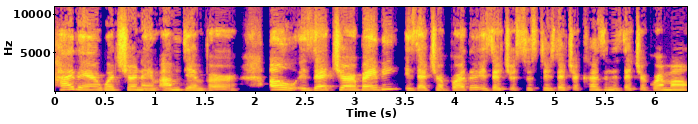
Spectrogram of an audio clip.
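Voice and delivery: bubbly, outgoing, whirlwind-fast friendly chatter. Imitating a four-year-old daughter who greets strangers everywhere: imitating Denver. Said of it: "Everywhere we go, and I mean everywhere we go, it is".

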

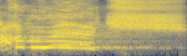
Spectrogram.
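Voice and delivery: put-on yelling, pitched very high. Retelling a grandmother in a family prayer circle: imitating grandmother yelling. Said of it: "my grandmother would just start yelling".

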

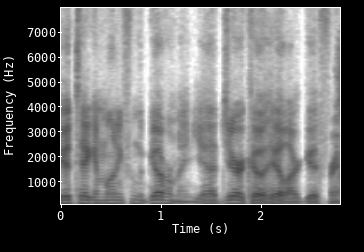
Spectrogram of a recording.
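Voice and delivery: playful, joking teasing tone. Chatting with the other speaker, teasing. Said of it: "I'm teasing you".

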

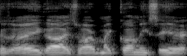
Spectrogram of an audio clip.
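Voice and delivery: low, deep, rumbling big male voice. Retelling what a guy at the comic shop would say on arrival, low voice. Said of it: "say with his low voice".

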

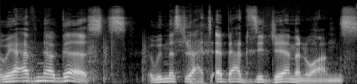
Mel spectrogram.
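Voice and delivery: fake French accent. Voicing the french in a story about a ghost anthology, bad french accent. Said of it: "Bad French accent".

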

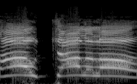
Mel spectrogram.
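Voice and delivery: announcer scream, very loud and high-pitched. Mocking how an announcer called the fight: imitating Ray Flores screaming. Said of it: "screaming at the top of his lungs".

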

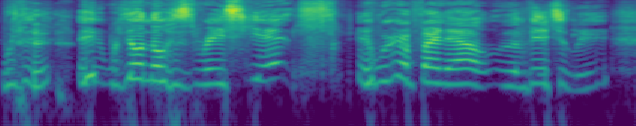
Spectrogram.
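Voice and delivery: very high, slow mock nerd voice. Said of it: "I was like".

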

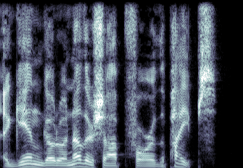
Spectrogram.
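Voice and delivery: ordinary delivery

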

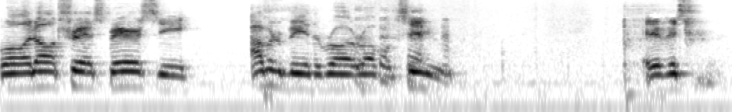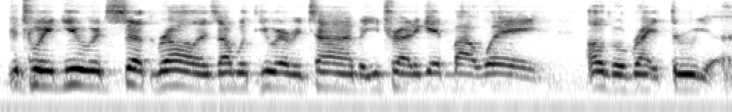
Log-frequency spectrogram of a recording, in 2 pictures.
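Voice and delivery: in-character wrestler backstage promo style delivery. Retelling a wrestling interview segment: Samoa Joe impression. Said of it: "that's a pretty good Joe impression".

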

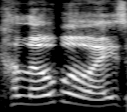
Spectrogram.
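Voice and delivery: mock playful, teasing, coy delivery. Retelling a teacher's greeting to boys in a trailer: imitating a teasing greeting. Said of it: "she's blatantly teasing the greasers".

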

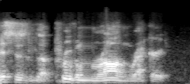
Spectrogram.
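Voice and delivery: plain

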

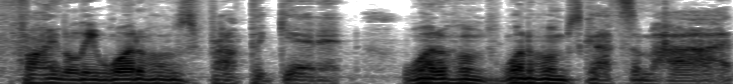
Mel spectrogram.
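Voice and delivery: put-on quiet, low whisper in a New York accent. Retelling a background movie character's reaction to a fight challenge, low whisper, new york accent. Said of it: "talks in a low whisper and kind of a New York accent".

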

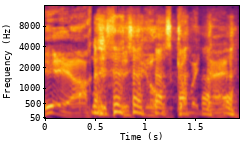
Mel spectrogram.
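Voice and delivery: put-on Yorkshire accent. Repeating another speaker's line back: imitating a yorkshire accent. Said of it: "you sounded so Yorkshire".

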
